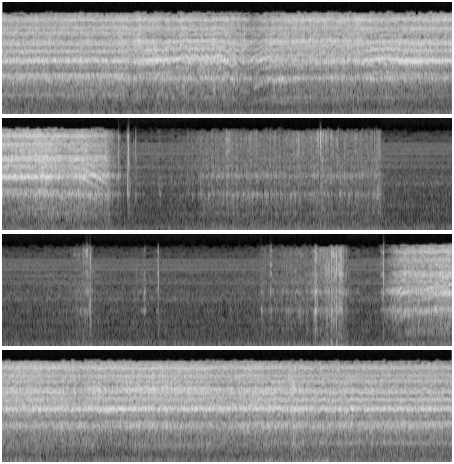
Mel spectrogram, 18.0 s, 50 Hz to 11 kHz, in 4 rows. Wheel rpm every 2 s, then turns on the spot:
160, 140, 130, 20, 0, 0, 70, 160, 160.
6-8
